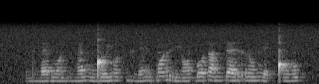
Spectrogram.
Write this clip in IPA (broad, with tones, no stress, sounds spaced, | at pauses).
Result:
dʱ ɛ˩˧ ɡ õ˩˧ dʱ ɛ̃˩˧˩ n ŋ͡ǃ ɯ˩˧ j ũ˩˧ s ɡʱ e˩˧˩ n k͡p õ˧˥ r j õ˩˧˩ ɓ o˧˥ ɗ ã˧˥ n ɗ ɛ˧˥ r ũ˧˥ ŋ e˩˧˩ ǃ ũ˧˥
